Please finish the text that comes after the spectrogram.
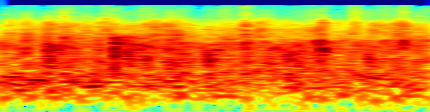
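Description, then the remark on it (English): An audience gives a golf clap for a couple of seconds, a dense, even patter of many hands with no clear peaks, moderately loud and without any voices over it. “You were going to give a golf clap for that.”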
